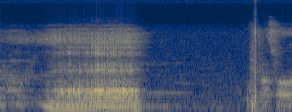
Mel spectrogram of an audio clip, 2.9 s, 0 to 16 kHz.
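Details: Sleeping 10-month-old Rottweiler gives a single loud, rattling snore on an in-breath, then quiet; it kept snoring through an earth tremor.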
